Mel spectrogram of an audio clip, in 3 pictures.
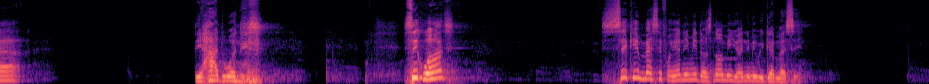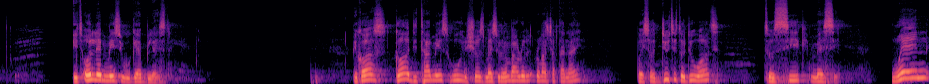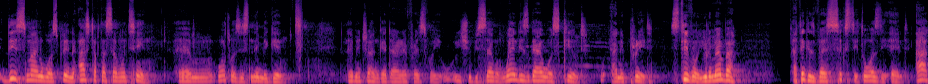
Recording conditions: large echoing room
